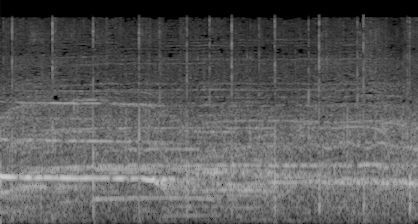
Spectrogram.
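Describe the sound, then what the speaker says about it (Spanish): Wedding guests applaud and cheer for the bride and groom at a reception, with steady clapping, scattered whoops and shouts, and a sustained musical tone running beneath the crowd. "fuerte el aplauso para los novios, que se escuche, por favor"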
